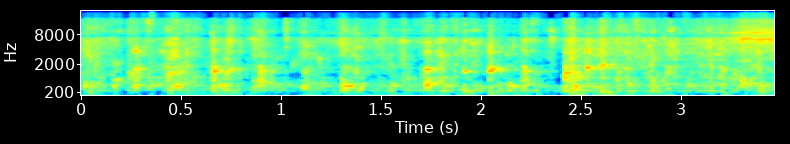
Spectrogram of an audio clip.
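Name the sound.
wine being poured into a pot for mulled wine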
